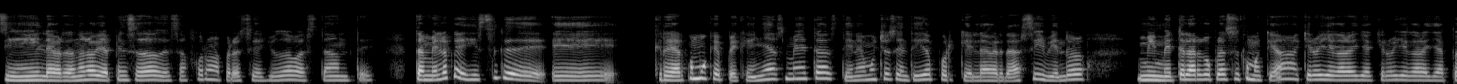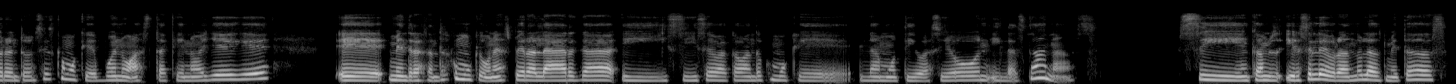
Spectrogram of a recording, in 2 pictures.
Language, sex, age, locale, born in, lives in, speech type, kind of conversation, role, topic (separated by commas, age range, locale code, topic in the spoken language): Spanish, female, 25-29, es-CO, Colombia, United States, conversation, advice, user, ¿Por qué pierdo la motivación después de lograr un avance pequeño?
